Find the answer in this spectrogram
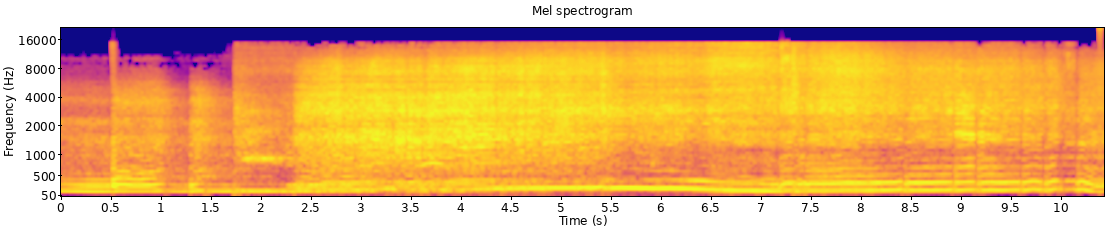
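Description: BMW E30 rally car engine working hard at high revs. Its pitch drops with quick gear changes in the first two seconds, then climbs and falls again mid-way, with tyre noise under it.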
